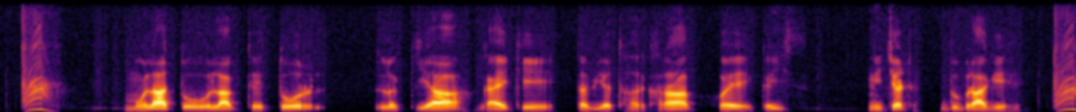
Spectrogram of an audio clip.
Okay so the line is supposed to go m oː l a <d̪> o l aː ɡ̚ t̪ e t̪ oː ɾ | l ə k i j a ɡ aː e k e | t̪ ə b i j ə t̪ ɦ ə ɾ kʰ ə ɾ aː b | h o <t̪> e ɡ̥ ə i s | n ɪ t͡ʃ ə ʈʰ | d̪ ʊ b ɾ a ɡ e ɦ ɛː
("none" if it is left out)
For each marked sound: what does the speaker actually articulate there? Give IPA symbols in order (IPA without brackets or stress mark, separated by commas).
t̪, none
